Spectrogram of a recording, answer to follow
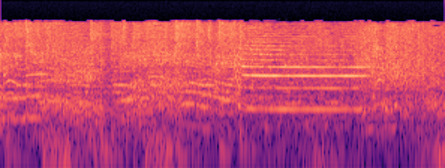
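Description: Game-show music with a beat, then about two and a half seconds in a steady electronic buzzer sounds for over a second and cuts off: the time's-up signal ending the game.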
